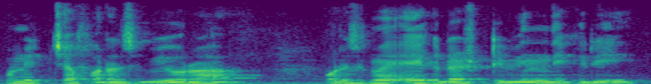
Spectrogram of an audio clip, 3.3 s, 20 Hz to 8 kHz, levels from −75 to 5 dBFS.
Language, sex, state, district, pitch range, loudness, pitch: Hindi, male, Uttar Pradesh, Shamli, 125-135 Hz, -16 LUFS, 125 Hz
